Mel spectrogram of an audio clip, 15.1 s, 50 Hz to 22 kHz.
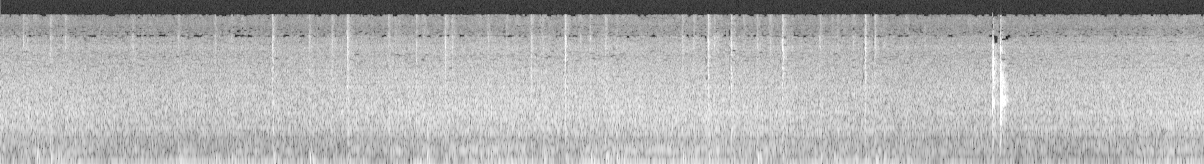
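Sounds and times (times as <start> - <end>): faint room hiss: 0.0 - 15.0
keyboard and mouse clicks: 12.4 - 12.6.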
